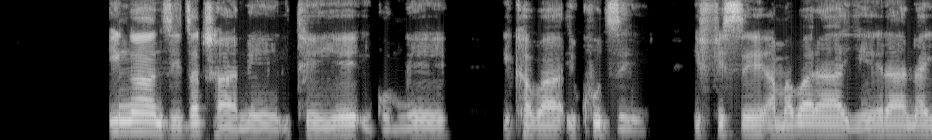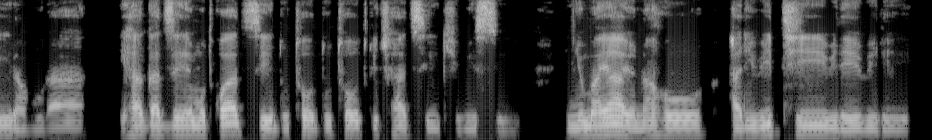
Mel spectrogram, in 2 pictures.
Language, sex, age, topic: Rundi, male, 18-24, agriculture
